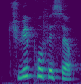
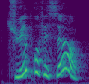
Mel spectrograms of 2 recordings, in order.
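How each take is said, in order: First: The pitch falls at the end. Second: The pitch rises at the end. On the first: It states a fact. "C'est une affirmation" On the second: It asks a question. "Ça monte"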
